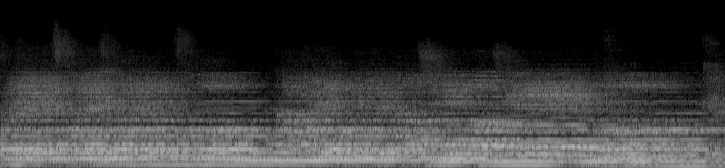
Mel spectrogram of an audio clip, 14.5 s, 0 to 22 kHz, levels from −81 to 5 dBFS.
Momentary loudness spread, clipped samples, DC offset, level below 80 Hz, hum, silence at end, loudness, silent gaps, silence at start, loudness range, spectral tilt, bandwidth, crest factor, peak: 4 LU; under 0.1%; under 0.1%; -44 dBFS; none; 0 s; -25 LUFS; none; 0 s; 1 LU; -8 dB/octave; 10 kHz; 12 dB; -12 dBFS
